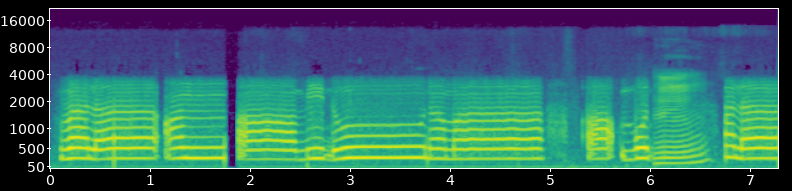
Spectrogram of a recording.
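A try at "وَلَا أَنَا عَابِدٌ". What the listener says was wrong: انا نون کو نہیں کھینچیں گے، ولا انا عابد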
